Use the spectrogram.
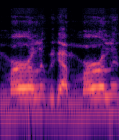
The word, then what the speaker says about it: Maryland: We got Merlin. That's how you say it.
